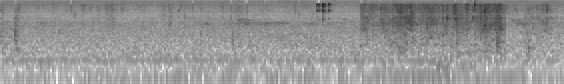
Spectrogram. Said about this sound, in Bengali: সব উপকরণ একসাথে এখন ভালোভাবে মিশিয়ে নেব।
